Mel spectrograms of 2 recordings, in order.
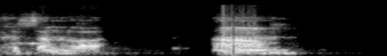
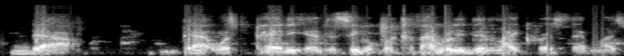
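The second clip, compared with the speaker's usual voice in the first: ordinary talk, nothing marked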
